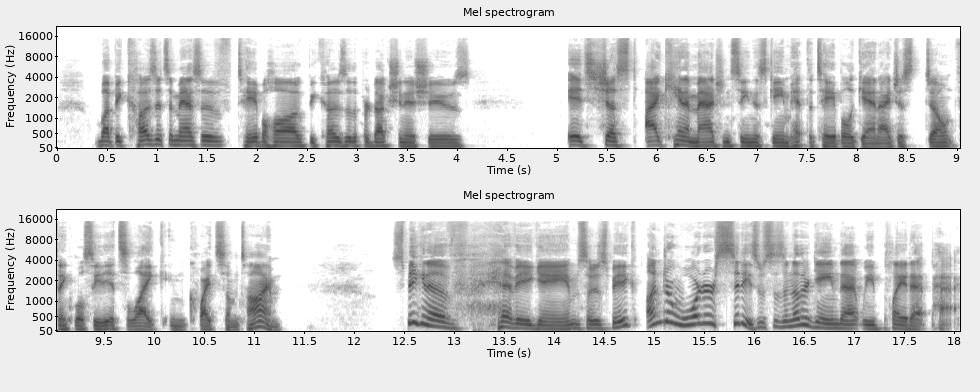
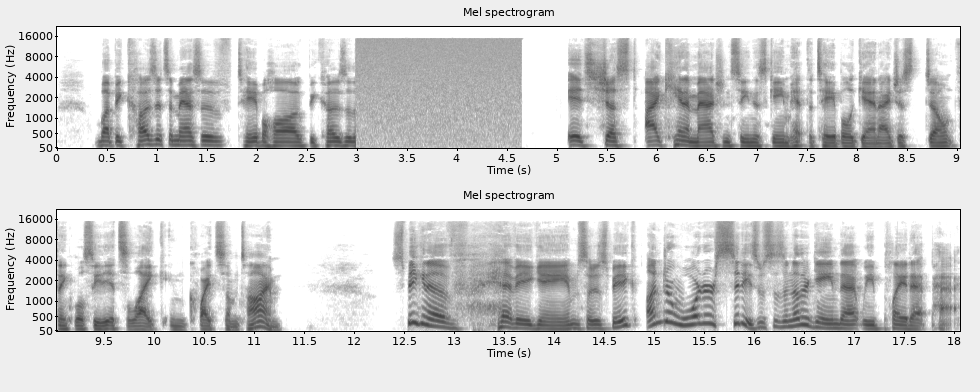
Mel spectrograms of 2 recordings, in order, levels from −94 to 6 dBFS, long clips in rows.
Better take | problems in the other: first | audio cutting out; filled with static; at 3 s for 1.5 s

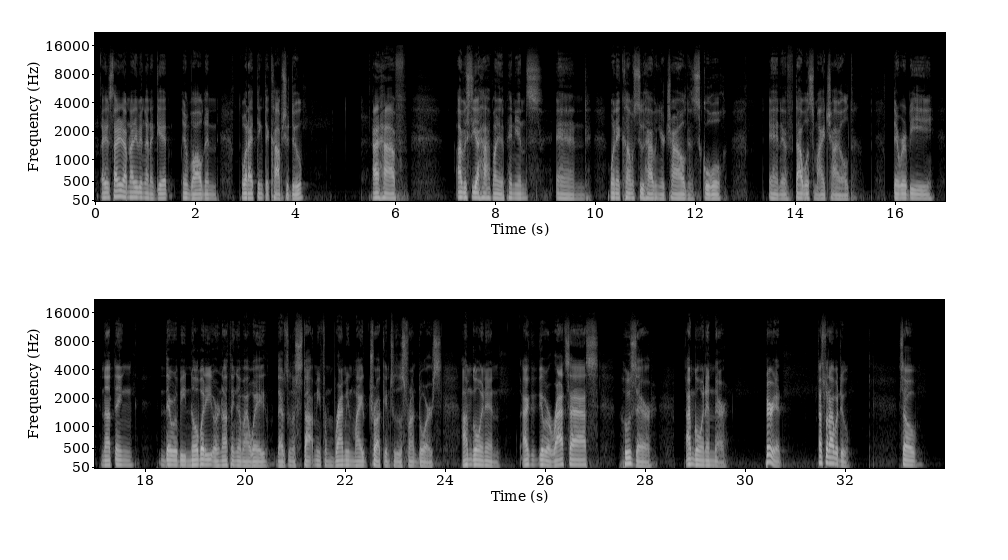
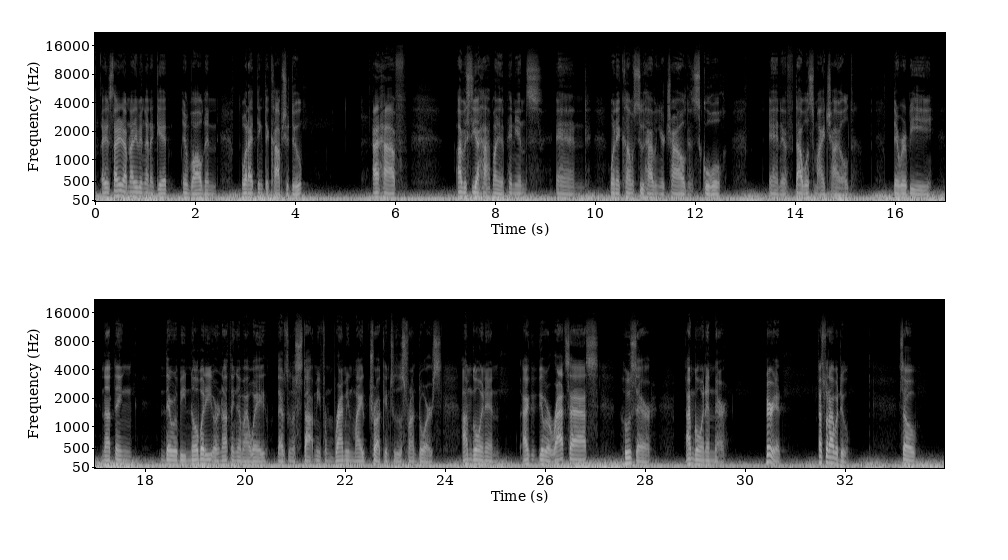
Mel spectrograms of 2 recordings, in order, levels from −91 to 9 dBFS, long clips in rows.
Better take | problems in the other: first | low rumble; noticeable; throughout; 15 dB below the speech

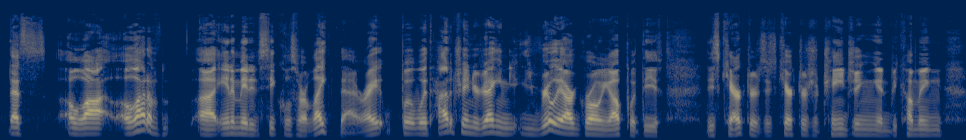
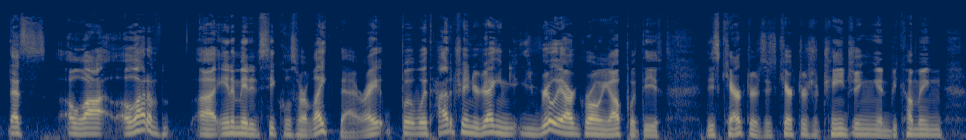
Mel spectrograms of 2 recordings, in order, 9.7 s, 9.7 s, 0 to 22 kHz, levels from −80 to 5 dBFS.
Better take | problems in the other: second | thin; very; fading below 600 Hz

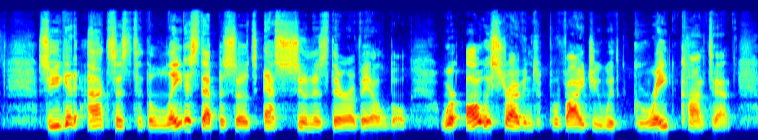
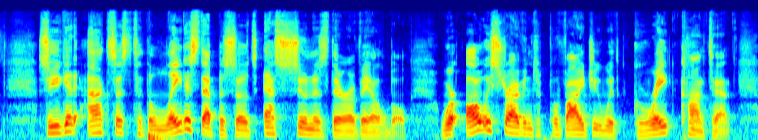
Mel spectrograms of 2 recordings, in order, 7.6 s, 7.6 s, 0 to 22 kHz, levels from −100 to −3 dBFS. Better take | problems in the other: second | thin; somewhat; fading below 300 Hz

